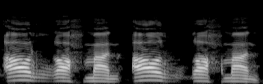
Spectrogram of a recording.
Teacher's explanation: شي بلکې توسط پیدا شي نیمه مزل پکې وشي الرحمن الرحمن په مخرج کې یو دوه پیرې رپېدل کوي خو په اواز کې ډېر مخ ښکاره کوي الرحمن الرحمن نو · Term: مشابهت تقریر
